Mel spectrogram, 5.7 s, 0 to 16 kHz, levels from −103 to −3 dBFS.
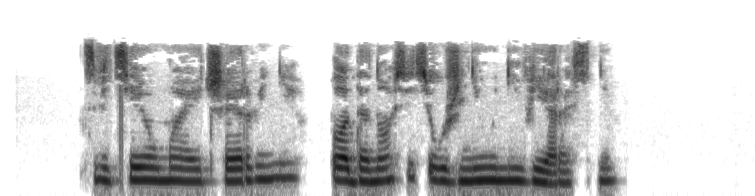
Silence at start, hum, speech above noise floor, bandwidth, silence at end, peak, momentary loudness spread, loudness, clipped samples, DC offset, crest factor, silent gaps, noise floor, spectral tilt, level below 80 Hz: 0.65 s; none; over 71 dB; 8 kHz; 1.05 s; -2 dBFS; 9 LU; -18 LUFS; under 0.1%; under 0.1%; 18 dB; none; under -90 dBFS; -4 dB/octave; -60 dBFS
